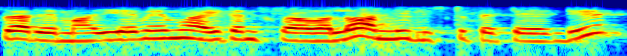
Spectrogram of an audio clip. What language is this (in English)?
Telugu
